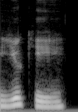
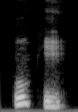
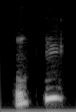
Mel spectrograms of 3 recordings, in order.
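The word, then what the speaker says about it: Yuqi: I've been saying Yuki, but it looks like that. But in the shows that I've been watching, they call her Uki, I think. So I think it's pronounced like that, Uki.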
